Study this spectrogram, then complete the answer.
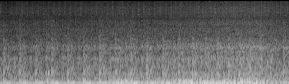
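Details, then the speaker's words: Cummins diesel truck engine with blow-by and heavy smoke, runs fairly smoothly but dislikes starting: deep, loose knock about three times a second over a rough idle. Bottom-end rod knock. "kind of what she sounds like bottom end knock it sucks it's surprising how smooth it runs but it is not happy about ever firing up"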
